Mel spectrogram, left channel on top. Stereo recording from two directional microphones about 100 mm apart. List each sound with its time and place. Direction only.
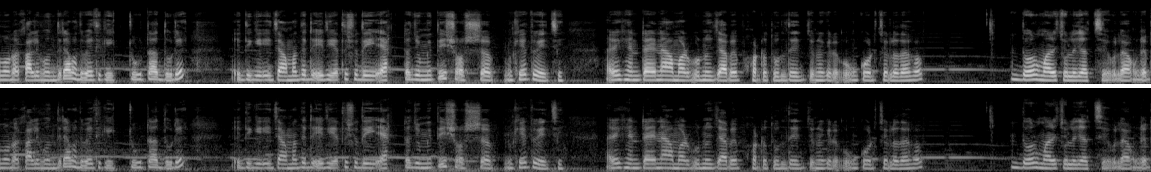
0.0 s a woman's voice: 40° left (ahead or behind)
10.2 s a woman's voice: 40° left (ahead or behind)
